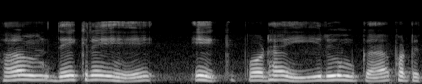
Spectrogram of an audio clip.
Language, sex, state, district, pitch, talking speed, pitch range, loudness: Hindi, female, Odisha, Malkangiri, 195 Hz, 130 wpm, 180-205 Hz, -14 LUFS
